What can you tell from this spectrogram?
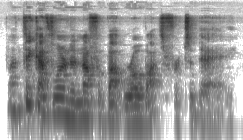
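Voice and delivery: usual speaking voice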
